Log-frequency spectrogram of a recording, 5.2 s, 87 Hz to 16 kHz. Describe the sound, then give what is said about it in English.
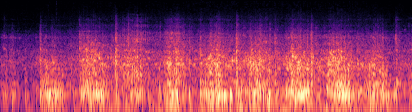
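A narrow-gauge railroad train climbs a mountain track from Skagway up over the White Pass, with a steady, loud, dense rumble and rhythmic clacking of wheels that runs throughout. “that is the sound of another train, today's narrow-gauge railroad as it climbs the track that runs from Skagway up over the White Pass Trail of 98”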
